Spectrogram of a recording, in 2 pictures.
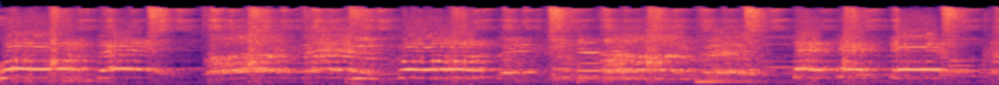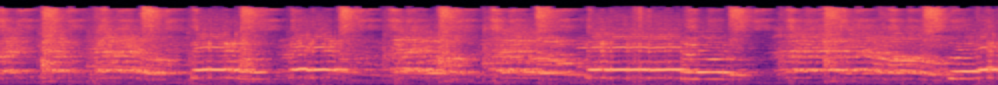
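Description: Live band music: several voices singing a melody together over guitar, bass and a steady drum and percussion beat of about three strikes a second.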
